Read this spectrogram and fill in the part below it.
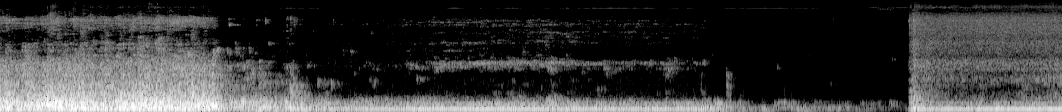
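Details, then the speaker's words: Dishwasher after drain pump replacement, on drain cycle: low steady hum with water gurgling away, brief pause, hum resumes evenly; new pump draining normally. "all right guys we are now draining you can see the water going down into the drain and this was full of water so got that pump changed and you can hear it see you hear the water water going down there so we're good to go"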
